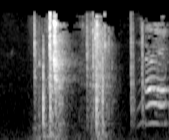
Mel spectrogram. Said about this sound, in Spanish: Ah, no es nada. Una patada a la puerta.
